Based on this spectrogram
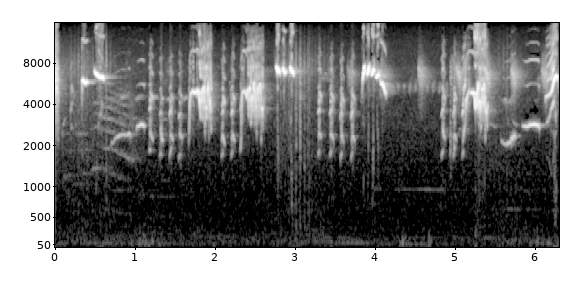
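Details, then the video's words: Mountain leafbird with thin rising whistles, rattling trill bursts and a loud downslurred whistle, varied phrases following each other quickly. "TERAPI ATASI TLEDEKAN GUNUNG HANYA NGIRIK"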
